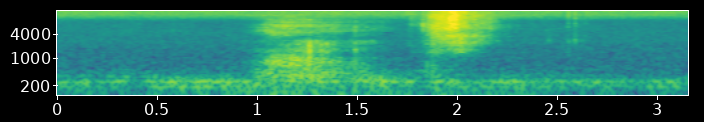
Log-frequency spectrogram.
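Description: A plastic ruler slides and rustles across paper.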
